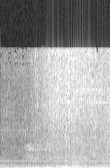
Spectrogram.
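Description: A steady rushing noise over a low rumble, swelling about half a second in.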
